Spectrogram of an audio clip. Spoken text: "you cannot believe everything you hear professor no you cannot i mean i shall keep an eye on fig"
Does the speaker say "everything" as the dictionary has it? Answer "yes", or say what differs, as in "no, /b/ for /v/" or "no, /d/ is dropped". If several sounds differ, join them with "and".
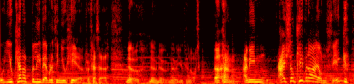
yes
